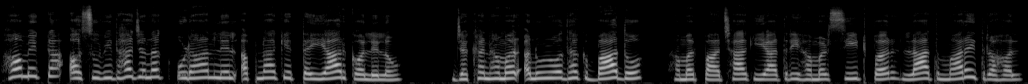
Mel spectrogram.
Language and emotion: Maithili, sad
